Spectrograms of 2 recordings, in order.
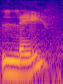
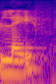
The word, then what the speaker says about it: Leif: for a boy, whereas the pronunciation of Leif, which is the Swedish way, is much more masculine but still has that cool nature sound to it.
